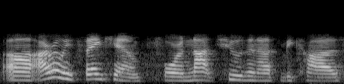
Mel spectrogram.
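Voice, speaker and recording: A woman's voice: mid-range voice, normal speed. Woman hosting over a tinny line. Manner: warm greetings, prayerful thanksgiving, loose with fillers. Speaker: host. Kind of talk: religious women's talk show. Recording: noisy, tinny phone-line audio.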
